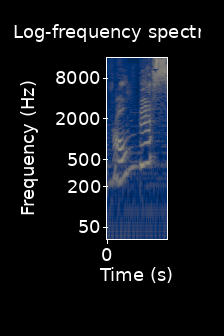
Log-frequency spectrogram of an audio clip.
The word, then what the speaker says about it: rhombus: Yeah, how do you pronounce it? Rhombus? It's rhombus.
